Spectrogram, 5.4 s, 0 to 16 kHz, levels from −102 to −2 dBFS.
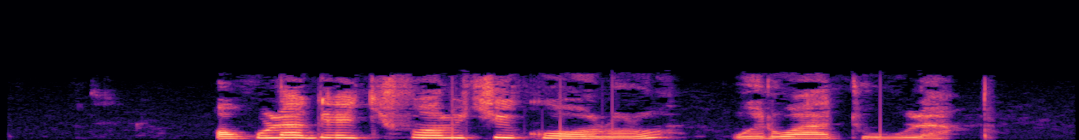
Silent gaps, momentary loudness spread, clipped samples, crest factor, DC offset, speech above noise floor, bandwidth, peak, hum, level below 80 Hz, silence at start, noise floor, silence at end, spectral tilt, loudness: none; 13 LU; under 0.1%; 16 dB; under 0.1%; 48 dB; 7.8 kHz; -2 dBFS; none; -58 dBFS; 1.1 s; -65 dBFS; 0.65 s; -4.5 dB/octave; -17 LUFS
